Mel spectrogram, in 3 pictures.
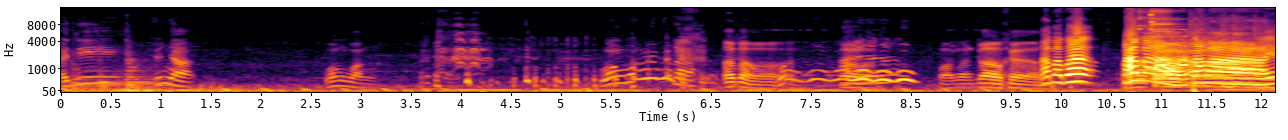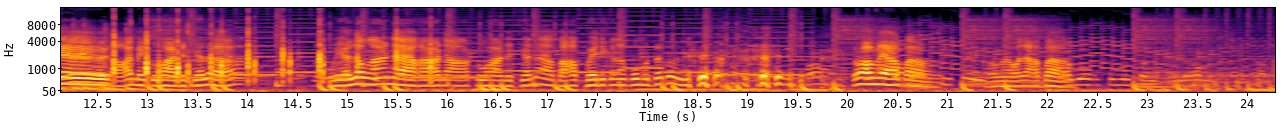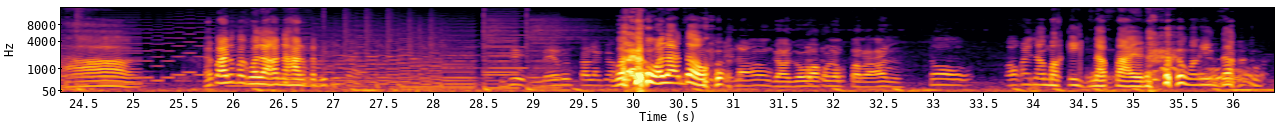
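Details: Hypernasal speech from a host described, like the other hosts, as 'ngongo' (nasal-speech), asking a quiz question.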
